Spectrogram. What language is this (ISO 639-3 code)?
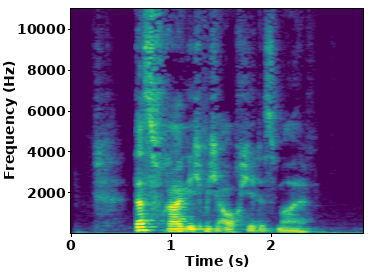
deu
